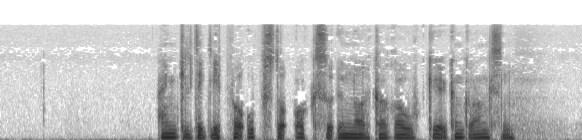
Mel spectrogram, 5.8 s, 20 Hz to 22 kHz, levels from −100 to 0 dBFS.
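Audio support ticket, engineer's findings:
Whole clip: grainy, hissy treble, roughened tones, blurred attacks, nothing above 10.6 kHz. Likely Vorbis compression, heavy damage, fitting a 32 kbps encode. Coarse residue quantisation turns fine treble detail into noise. Low cut-off removes the top band.

1.79 s: short hiss just before the attack leading into "glipper oppstod også under". Pre-echo from the transform codec. Quantisation noise spread over the whole block leaks ahead of the onset, 16 ms early.

4.49 to 4.51 s: same symptom. Hiss precedes an onset, attack softened. Pre-echo again. Noise sized for the loud part fills the quiet moment before it, spread over 20 ms.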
